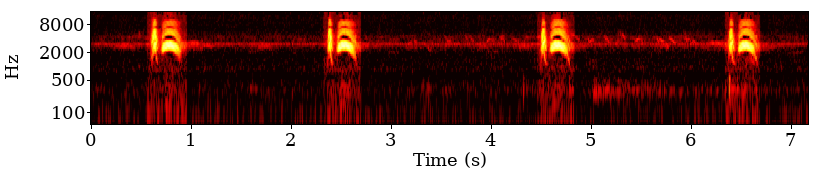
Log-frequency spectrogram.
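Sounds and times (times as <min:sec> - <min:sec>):
Cassin's kingbird harsh burry two-part calls: 0:00.6 - 0:01.1, 0:02.3 - 0:02.8, 0:04.4 - 0:06.8.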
